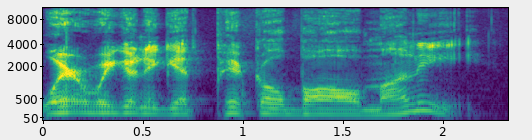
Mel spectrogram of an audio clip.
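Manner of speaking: put-on mother's voice. Reading a listener's post about pickleball, talking in his mother's voice. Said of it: "talking in my mother's voice".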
